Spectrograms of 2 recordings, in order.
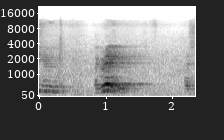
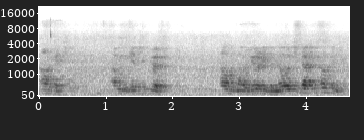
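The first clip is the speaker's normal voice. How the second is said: low, hushed menacing promise; a hint of a quiet menacing threat; 7 semitones lower, 9 dB quieter, faster than usual. Shown as a demonstration. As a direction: threaten them softly and darkly. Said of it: "when you are threatening someone".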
